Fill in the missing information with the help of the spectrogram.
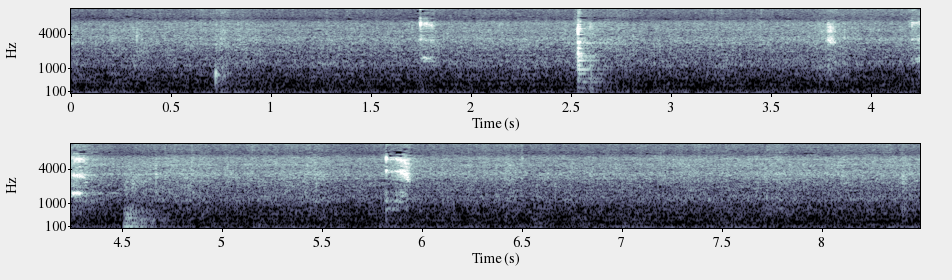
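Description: Sliced bell peppers, okra and carrots sizzling in a frying pan as they are stirred. Scattered clicks and scrapes against the pan come through the sizzle, with one duller knock about halfway through.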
